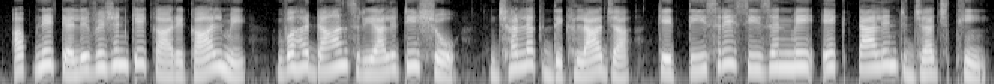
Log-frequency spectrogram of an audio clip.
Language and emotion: Hindi, neutral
